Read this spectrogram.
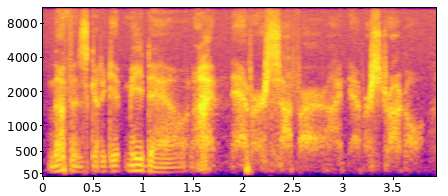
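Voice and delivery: soft, breathless bravado; mock tough-guy whisper. The world's voice boasting of never struggling. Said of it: "You gotta say".

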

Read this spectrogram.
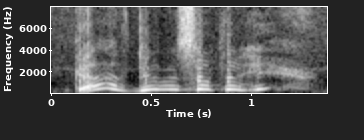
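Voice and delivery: a high, amazed Paul calling it out. Retold or imitated. Paul voiced in the retold story.

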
